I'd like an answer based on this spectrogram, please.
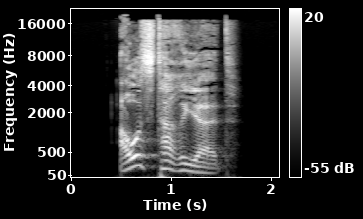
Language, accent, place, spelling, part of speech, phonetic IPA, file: German, Germany, Berlin, austariert, verb, [ˈaʊ̯staˌʁiːɐ̯t], De-austariert.ogg
- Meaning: 1. past participle of austarieren 2. inflection of austarieren: third-person singular dependent present 3. inflection of austarieren: second-person plural dependent present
